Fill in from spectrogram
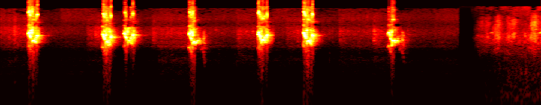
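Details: Lively parakeet giving harsh, buzzy chirps, single or paired, about eight in total, followed by a stretch of soft, fluttering chatter at the end.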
